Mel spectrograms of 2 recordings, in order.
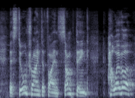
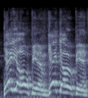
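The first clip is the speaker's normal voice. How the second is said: hawking like a street trader; market hollering; 8 semitones higher than usual. Pretend. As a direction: call out like a market seller. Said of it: "I'm now the hopium dealer".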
